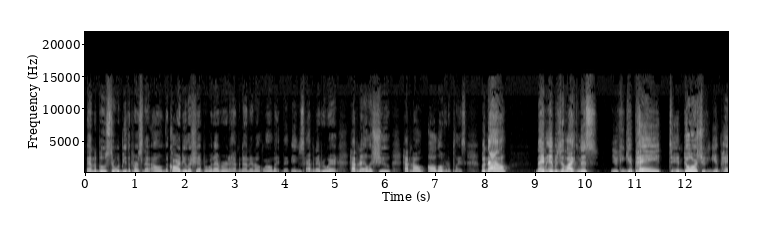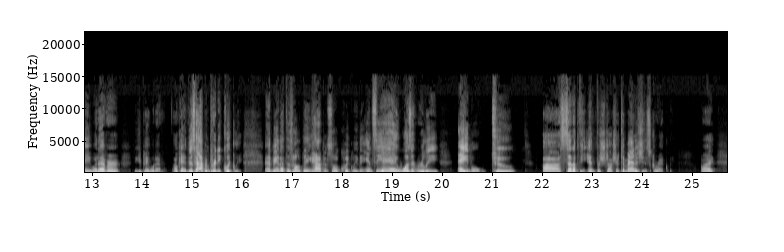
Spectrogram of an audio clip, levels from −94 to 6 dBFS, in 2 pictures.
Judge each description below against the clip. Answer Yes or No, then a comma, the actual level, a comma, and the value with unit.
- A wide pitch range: Yes, wide, 6.8 semitones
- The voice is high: No, low, 135 Hz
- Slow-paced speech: No, average, 195 wpm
